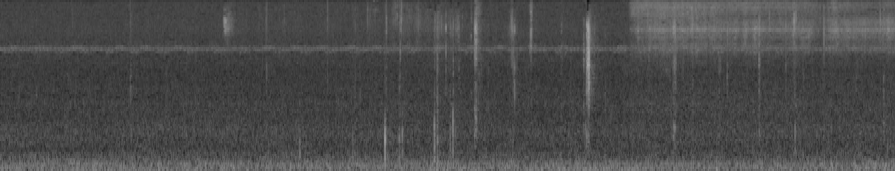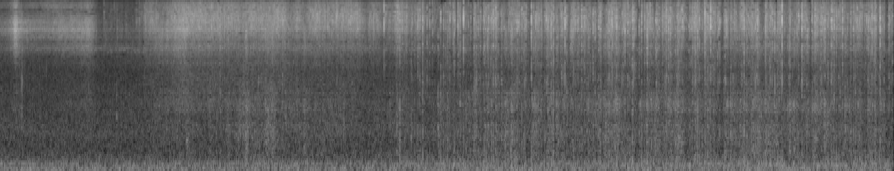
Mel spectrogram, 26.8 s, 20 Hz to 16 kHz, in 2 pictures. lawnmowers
15.6 26.8

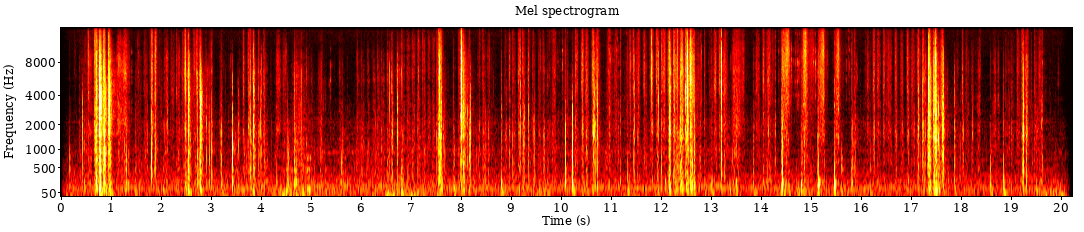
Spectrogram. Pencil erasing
5.6 12.2, 13.0 17.2

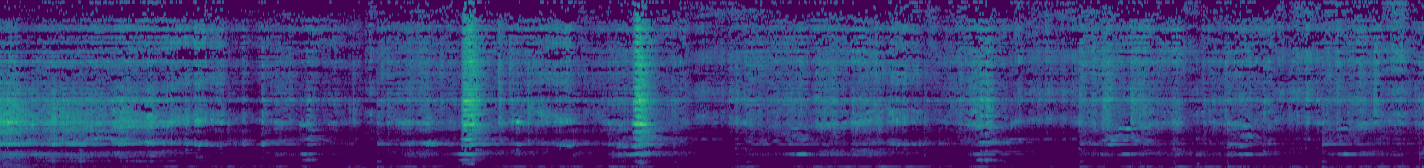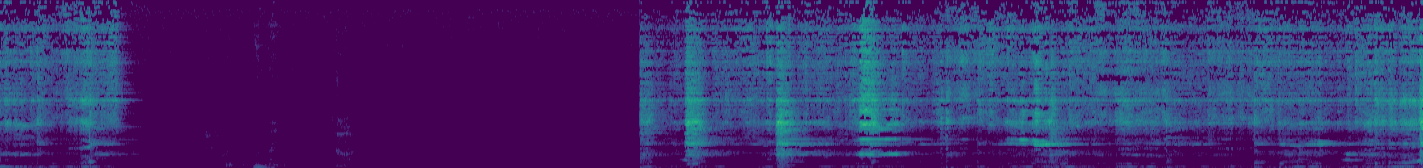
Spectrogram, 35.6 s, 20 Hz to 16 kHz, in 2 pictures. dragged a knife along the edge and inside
0.0 19.4

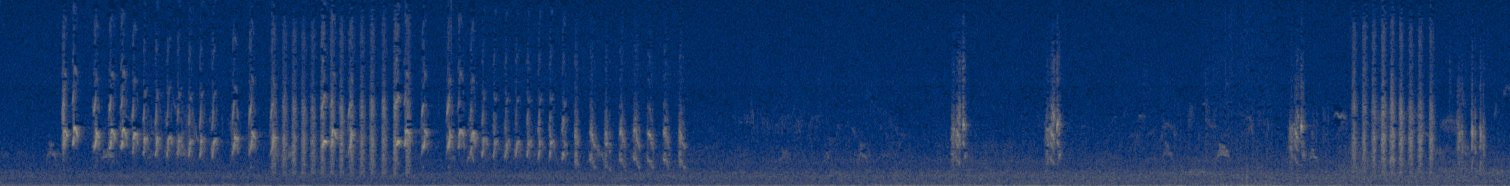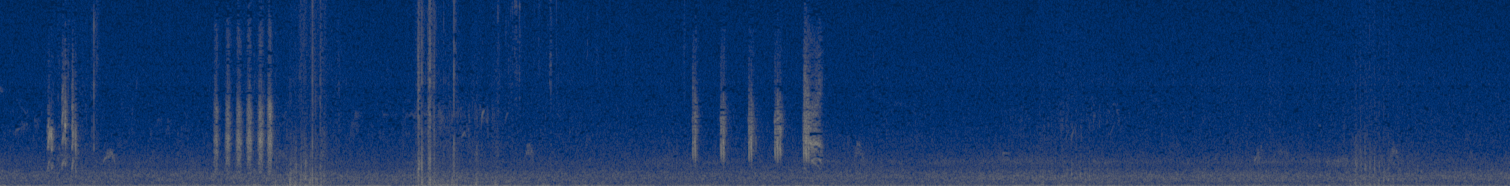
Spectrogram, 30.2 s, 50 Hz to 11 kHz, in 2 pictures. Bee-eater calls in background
0.5 6.9, 9.5 9.8, 10.4 10.7, 11.6 16.4, 17.2 18.2, 22.0 23.8

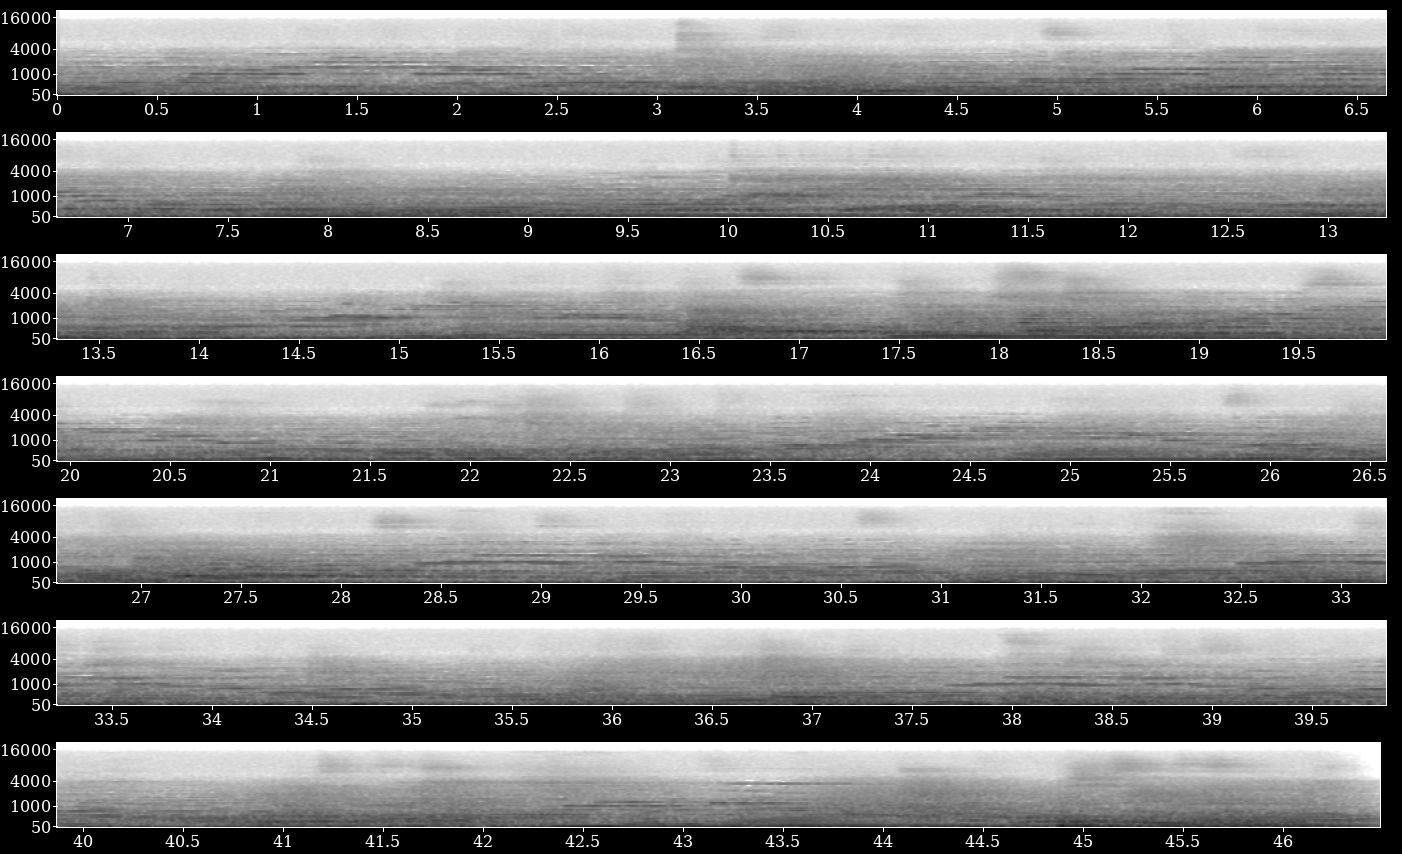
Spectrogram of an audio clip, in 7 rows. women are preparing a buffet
16.4 20.9

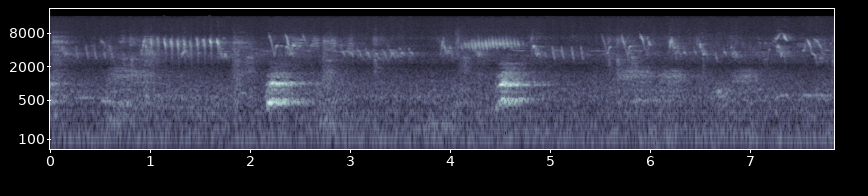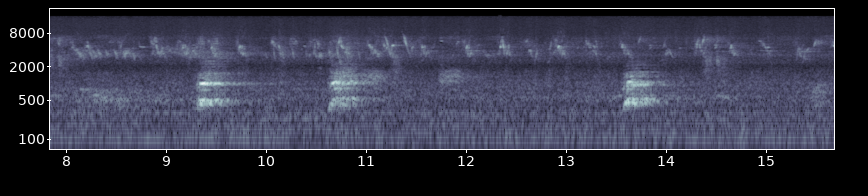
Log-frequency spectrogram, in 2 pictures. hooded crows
0.0 3.4, 4.1 7.7, 10.6 12.5

